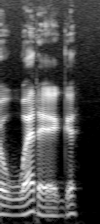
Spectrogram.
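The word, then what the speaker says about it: Wettig: She lost to Patricia Wedig in 30-something. I hope that's how you pronounce it. That is how you pronounce it, yeah.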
